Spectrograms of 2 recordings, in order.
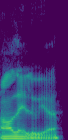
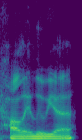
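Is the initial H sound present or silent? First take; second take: silent; present. First: The word begins with a vowel sound. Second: The word begins with an H sound. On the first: This is the original Hebrew pronunciation. "which with the H is silent" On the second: This is the common modern pronunciation. "We pronounce it with the H"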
